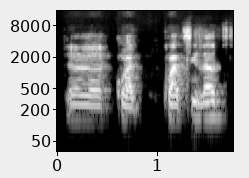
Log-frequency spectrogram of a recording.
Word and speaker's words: Quetzalcoatlus: How do you pronounce that? Quetzalcoatlus.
